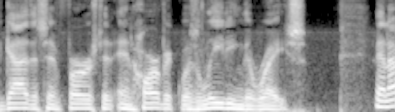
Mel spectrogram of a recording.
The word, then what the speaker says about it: Harvick: If I mispronounce his name correct, but Kevin Harvick, is that not right? Like the main guy right now? – That's right.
